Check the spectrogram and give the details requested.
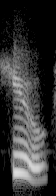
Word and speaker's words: HU: One of my favorites is um there's a a sacred ancient love song to God called Hugh. It's spelled hu and it's sung like a chant.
